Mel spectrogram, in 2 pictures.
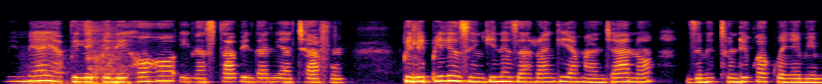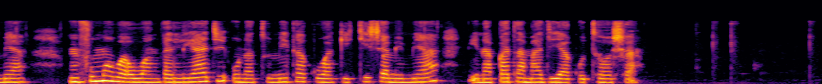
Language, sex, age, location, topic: Swahili, female, 36-49, Nairobi, agriculture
